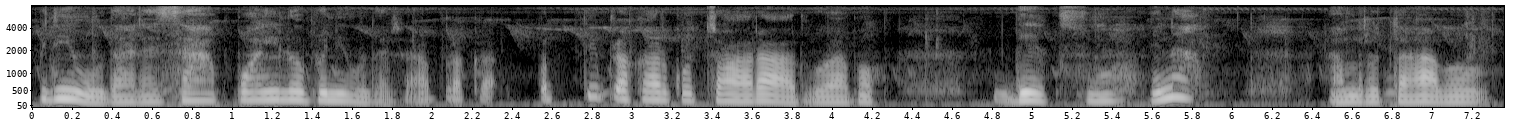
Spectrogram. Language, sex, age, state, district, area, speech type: Nepali, female, 45-60, West Bengal, Alipurduar, urban, spontaneous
